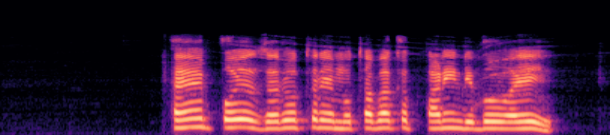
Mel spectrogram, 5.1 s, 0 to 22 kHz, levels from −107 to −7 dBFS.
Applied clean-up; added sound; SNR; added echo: neural mask model DeepFilterNet 3.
